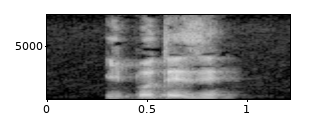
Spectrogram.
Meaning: to hypothesize
- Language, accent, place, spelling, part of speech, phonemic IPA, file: French, France, Lyon, hypothéser, verb, /i.pɔ.te.ze/, LL-Q150 (fra)-hypothéser.wav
